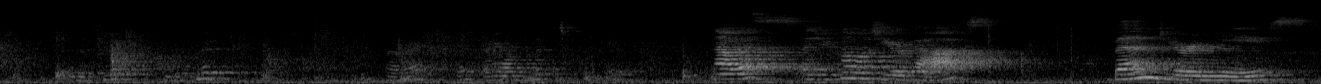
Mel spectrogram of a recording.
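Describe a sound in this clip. A woman speaks calmly and clearly, giving slow instructions.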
